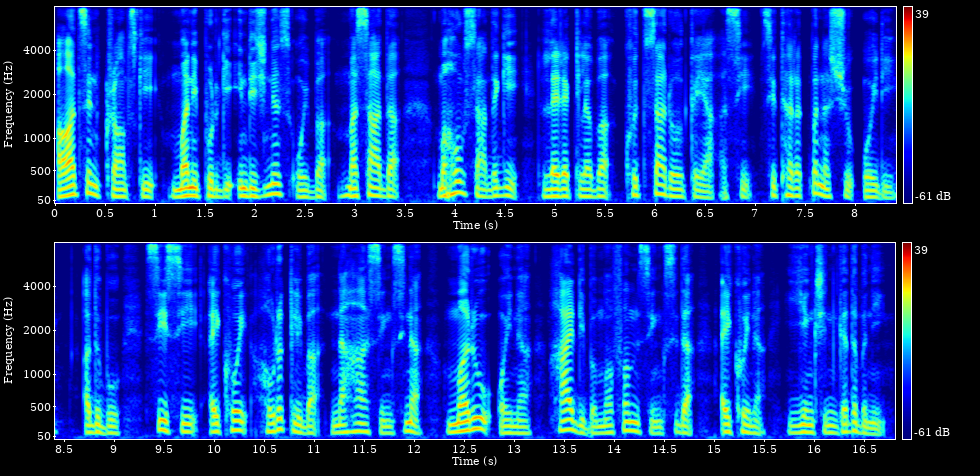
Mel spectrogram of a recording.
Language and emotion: Manipuri, neutral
